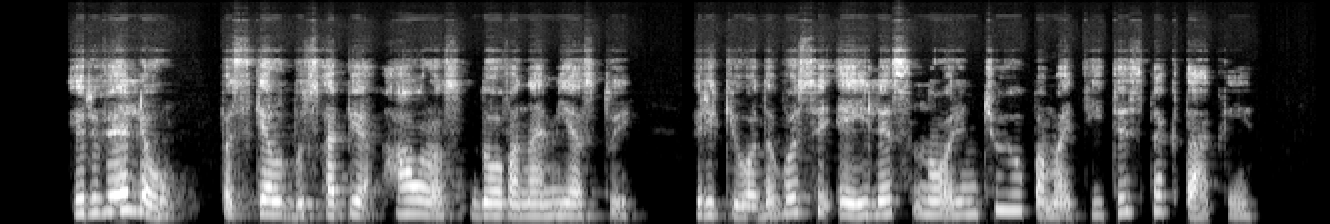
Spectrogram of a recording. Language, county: Lithuanian, Vilnius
